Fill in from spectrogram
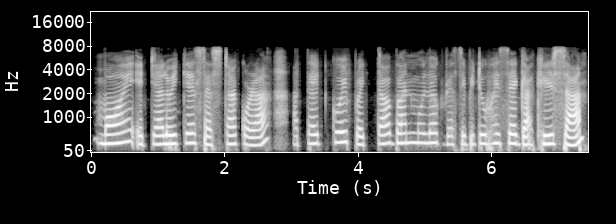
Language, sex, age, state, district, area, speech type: Assamese, female, 18-30, Assam, Charaideo, urban, spontaneous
